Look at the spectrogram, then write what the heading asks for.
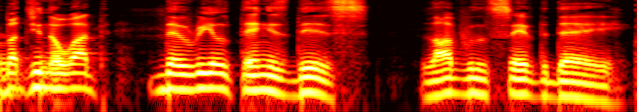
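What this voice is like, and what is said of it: Imitates another person's voice. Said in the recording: “impersonating you, impersonating Arnold Schwarzenegger. ... It's better than my pal D's impersonation”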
